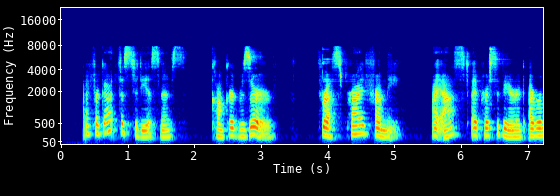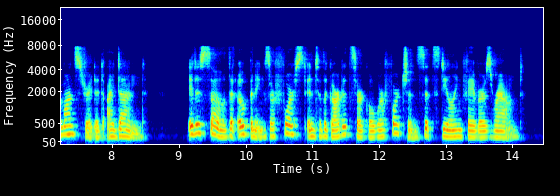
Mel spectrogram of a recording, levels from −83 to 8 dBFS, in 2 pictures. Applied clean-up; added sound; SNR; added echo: neural mask model DeepFilterNet 3.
